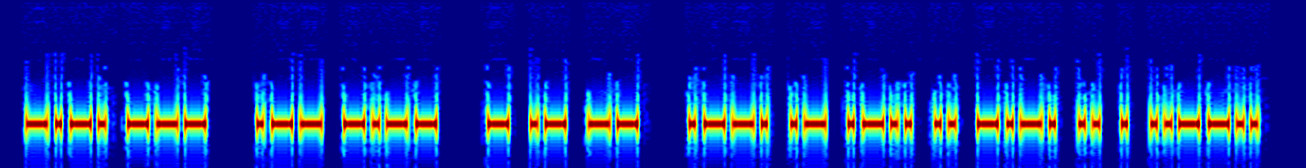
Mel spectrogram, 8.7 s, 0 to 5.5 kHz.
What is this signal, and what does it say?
Morse code, heard as a keyed tone, about 25 wpm, 700 Hz. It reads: CO WY TAM PALICIE?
